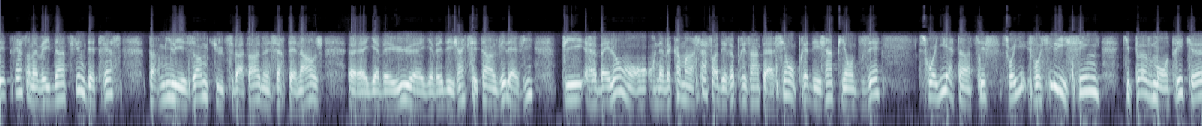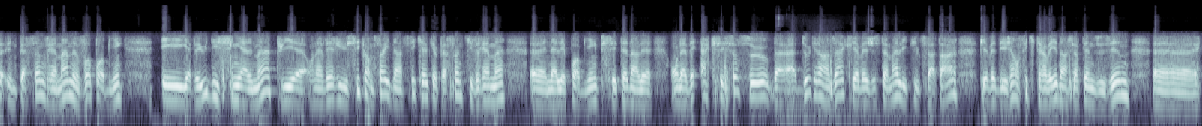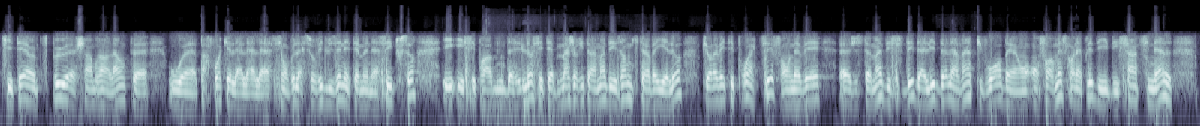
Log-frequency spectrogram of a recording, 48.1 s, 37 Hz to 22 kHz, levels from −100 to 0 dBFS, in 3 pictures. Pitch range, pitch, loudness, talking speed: 125-185 Hz, 145 Hz, -16 LUFS, 225 wpm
